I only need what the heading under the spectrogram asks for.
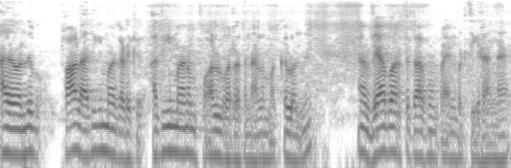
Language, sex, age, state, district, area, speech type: Tamil, male, 45-60, Tamil Nadu, Krishnagiri, rural, spontaneous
